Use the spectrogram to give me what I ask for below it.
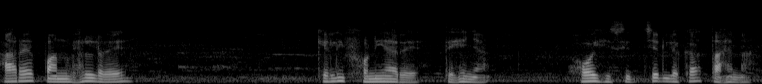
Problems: none marked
